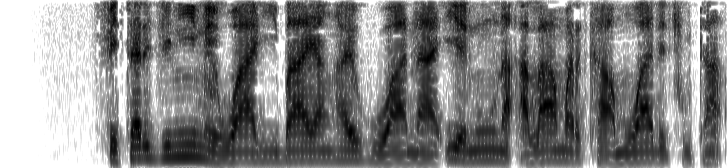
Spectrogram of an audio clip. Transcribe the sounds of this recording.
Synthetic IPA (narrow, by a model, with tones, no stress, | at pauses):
ɸɪ˨tɐ˦rd͡ʒɪ˦niː˦ma˨jwaː˦ɽiː˦baː˦jɐ˦ŋɦa˦jɦʊ˨waː˦naː˨ʔɪ˦ja˨nuː˦na˨ʔa˨laː˦mɐ˨rkʰaː˨mʊ˦waː˦da˨t͡ʃuː˦ta̰ː˦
